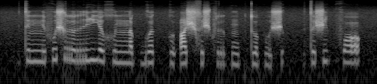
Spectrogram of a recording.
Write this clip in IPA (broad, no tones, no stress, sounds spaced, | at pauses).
t ɪ nː ɪ f ʊ ʃ r ʊ r i j ɛ xʷ ɪ nː ɑ kʷ ɡʷ ɜ kː ʊ ʔ ɑ ʃ s ə ʃ f r ʊ kʷ ŋʷ ɪ kʷ tʷ ɑ kʷ ʊ ʃ | t ə ʃ i kʷ f ɔ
